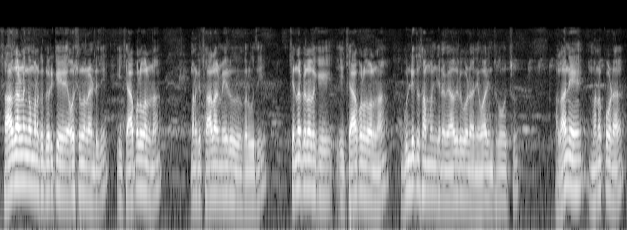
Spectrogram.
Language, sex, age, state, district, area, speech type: Telugu, male, 60+, Andhra Pradesh, Guntur, urban, spontaneous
